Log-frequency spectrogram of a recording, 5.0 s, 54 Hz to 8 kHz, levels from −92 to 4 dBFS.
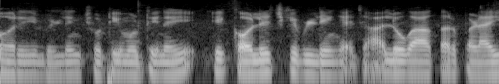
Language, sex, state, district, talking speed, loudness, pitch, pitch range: Hindi, male, Maharashtra, Nagpur, 180 wpm, -26 LUFS, 100 Hz, 100-105 Hz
